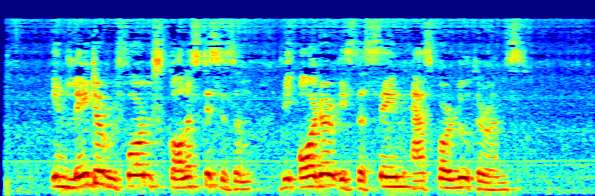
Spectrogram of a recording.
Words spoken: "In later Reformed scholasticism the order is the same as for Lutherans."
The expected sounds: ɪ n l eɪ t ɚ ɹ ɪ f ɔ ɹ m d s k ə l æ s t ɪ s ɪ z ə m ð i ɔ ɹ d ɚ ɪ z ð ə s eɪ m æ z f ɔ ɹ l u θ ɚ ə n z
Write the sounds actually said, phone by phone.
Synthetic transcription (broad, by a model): ɪ n l eɪ t ɚ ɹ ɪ f ɔ ɹ m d s k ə l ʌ s t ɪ s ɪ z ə m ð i ɔ ɹ d ɚ ɪ z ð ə s eɪ m æ z f ɔ ɹ l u t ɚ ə n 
